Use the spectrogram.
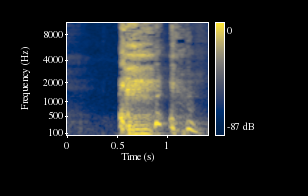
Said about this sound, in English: Honestly, now I'm starting coughing, and I want you to honestly know I'm taking that very seriously, and I'm not just going to take light of this. This wasn't here half an hour ago, and so this is serious.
